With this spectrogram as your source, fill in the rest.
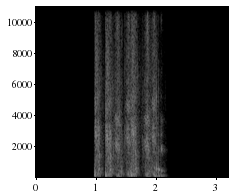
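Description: A chicken clucks as it is struck.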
